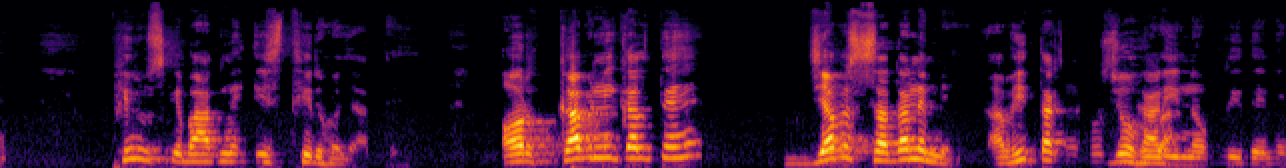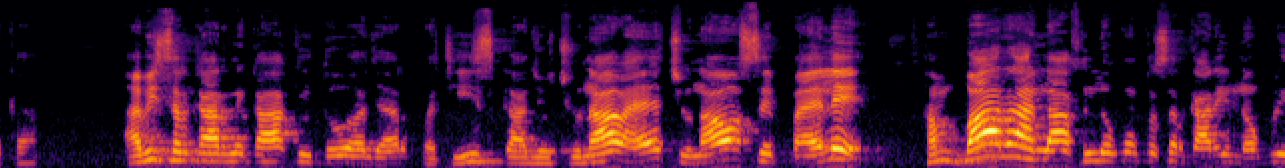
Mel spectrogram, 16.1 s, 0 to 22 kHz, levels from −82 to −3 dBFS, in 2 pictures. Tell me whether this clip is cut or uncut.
cut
